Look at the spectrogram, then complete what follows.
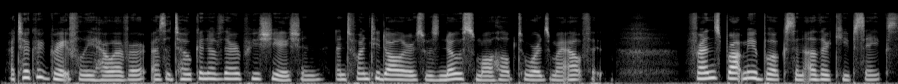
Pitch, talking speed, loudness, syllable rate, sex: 230 Hz, 185 wpm, -18 LUFS, 5.6 syllables/s, female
